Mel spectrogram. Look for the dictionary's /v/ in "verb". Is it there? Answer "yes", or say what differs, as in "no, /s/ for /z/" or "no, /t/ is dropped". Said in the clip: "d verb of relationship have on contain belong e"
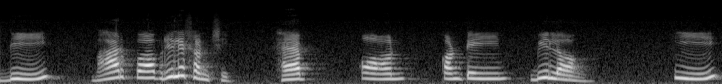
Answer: no, /b/ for /v/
